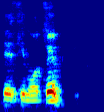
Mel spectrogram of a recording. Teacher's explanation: Pero si yo las uno, como lo permite la Real Academia, y digo decimoséptimo, la fuerza de voz de décimo se debilita y se va a séptimo, a sep, efectivamente, decimoséptimo.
